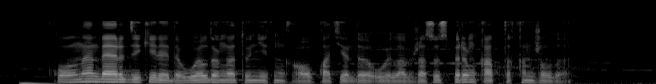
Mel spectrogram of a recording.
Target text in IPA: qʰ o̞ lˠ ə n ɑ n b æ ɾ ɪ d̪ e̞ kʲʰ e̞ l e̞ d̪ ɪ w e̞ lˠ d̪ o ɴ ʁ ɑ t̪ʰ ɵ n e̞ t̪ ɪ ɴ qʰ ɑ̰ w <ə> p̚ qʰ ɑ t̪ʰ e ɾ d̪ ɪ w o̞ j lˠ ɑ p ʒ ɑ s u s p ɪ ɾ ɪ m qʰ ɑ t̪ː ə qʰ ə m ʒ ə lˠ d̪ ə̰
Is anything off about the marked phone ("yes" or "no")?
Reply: no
